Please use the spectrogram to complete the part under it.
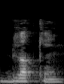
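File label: "blocking", Nigerian Pidgin, male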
